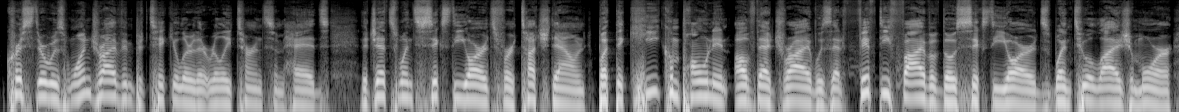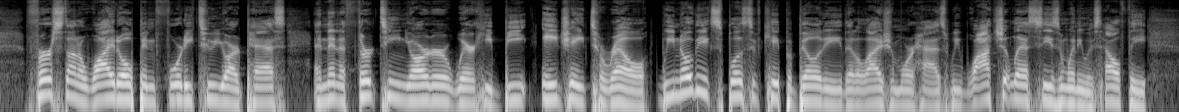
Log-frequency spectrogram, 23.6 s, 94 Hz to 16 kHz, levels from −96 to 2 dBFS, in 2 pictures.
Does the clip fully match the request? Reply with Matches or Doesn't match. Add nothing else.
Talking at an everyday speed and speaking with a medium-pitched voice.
Matches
